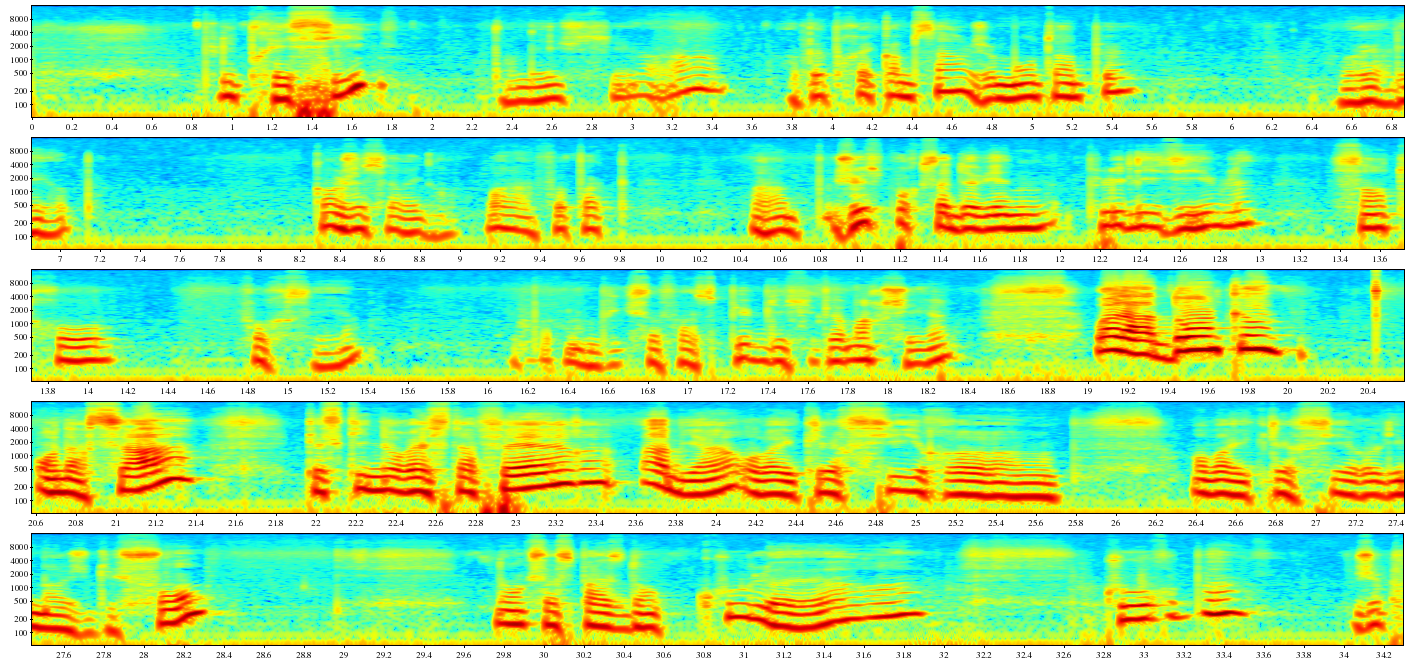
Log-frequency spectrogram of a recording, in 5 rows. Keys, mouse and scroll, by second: 2.1 ctrl+scroll down 2, 4.9 Up, 5.9 Down, 7.2 Up, 9.0 ctrl+scroll down 2, 11.4 Down, 13.3 Up, 15.1 Up, 17.6-18.7 drag, 28.8 click, 31.0 click, 32.9 click.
